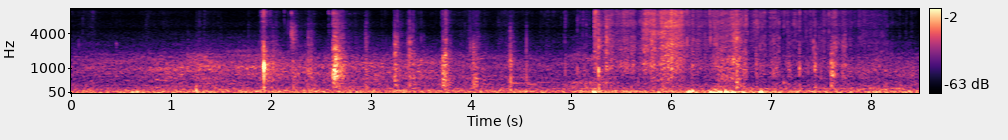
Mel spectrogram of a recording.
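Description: Quiet, scattered crackling and rustling of footsteps and brushing leaves among pumpkin plants, with a sharp click about two seconds in.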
